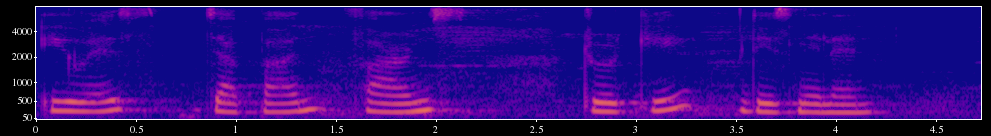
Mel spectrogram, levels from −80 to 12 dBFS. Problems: constant background noise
